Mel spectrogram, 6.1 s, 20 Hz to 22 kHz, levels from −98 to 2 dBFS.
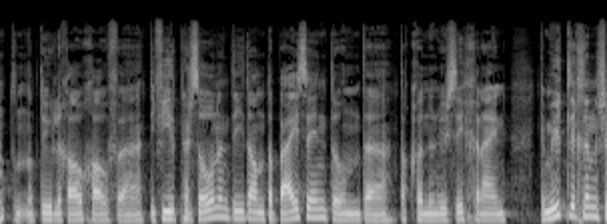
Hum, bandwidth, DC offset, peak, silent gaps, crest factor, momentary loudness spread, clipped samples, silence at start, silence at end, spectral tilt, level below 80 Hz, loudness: none; 15 kHz; under 0.1%; -10 dBFS; none; 14 dB; 6 LU; under 0.1%; 0 s; 0 s; -6 dB/octave; -56 dBFS; -24 LUFS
